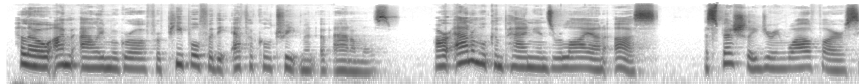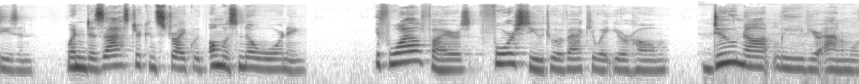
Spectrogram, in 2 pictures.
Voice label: radio psa; ali macgraw; wildfire; peta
